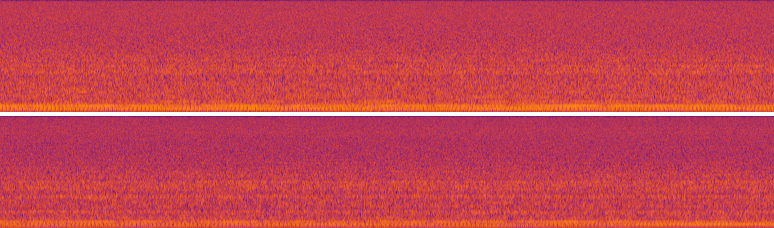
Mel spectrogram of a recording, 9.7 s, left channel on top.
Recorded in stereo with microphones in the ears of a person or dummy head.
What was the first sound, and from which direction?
A fan, 25° right (ahead or behind).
